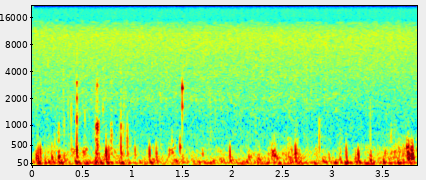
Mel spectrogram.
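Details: Stomach growling (borborygmi) after drinking Coke with Mentos: continuous low gurgling and rumbling with bubbly pops.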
